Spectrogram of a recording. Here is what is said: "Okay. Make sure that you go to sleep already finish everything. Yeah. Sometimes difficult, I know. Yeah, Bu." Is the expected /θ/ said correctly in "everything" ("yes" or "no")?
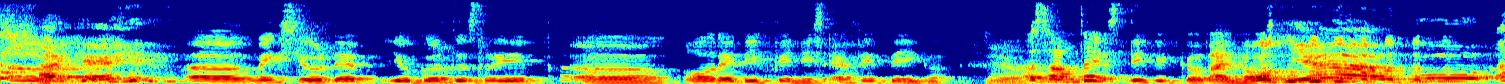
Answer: no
